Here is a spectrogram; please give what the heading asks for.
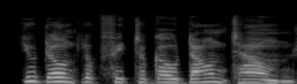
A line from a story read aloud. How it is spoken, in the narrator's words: she exclaimed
